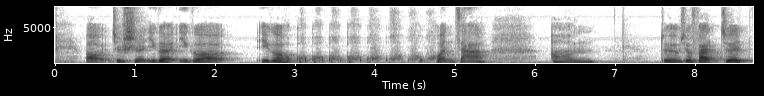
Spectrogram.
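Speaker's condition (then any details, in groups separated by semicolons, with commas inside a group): Stuttering; noticed in high school English class on br- of British, possible unnoticed childhood stutter, then more words; frequent repetitions of initial syllables and sounds, fillers; repeated sounds, repeated words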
